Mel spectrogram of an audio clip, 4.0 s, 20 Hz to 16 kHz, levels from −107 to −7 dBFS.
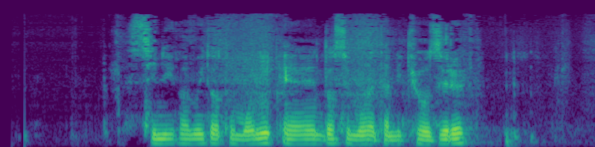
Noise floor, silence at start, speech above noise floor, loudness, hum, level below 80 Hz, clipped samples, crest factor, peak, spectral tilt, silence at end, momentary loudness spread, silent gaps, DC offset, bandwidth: -79 dBFS; 0.85 s; 47 dB; -32 LUFS; none; -78 dBFS; under 0.1%; 18 dB; -14 dBFS; -4.5 dB/octave; 0.5 s; 4 LU; none; under 0.1%; 11.5 kHz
